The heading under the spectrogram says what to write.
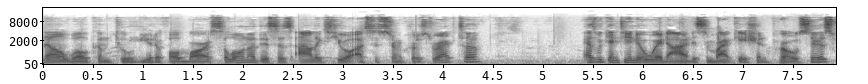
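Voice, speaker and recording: A man's voice: fairly low pitch, a bit bright. A man speaking as an upbeat assistant cruise director, making projected public announcements to ship guests.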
